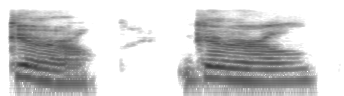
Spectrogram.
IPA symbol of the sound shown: ɜː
